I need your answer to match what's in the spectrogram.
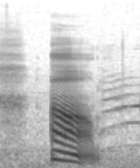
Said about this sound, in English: So we're just going to deal with listening to the kitty in the background. It'll be fine. He's okay. He is well fed. His litter box is taken care of. Is he going to puke? Or are you just being upset?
